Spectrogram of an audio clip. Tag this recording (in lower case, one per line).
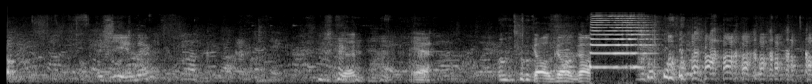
inside a public space
truck horn
speech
